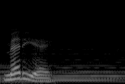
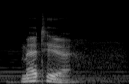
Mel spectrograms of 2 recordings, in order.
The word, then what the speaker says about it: métier: How do you pronounce this? In English. Métier. Métier.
